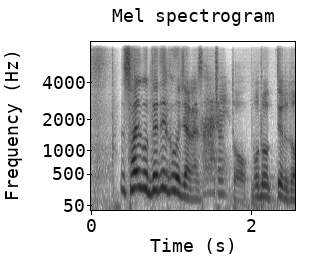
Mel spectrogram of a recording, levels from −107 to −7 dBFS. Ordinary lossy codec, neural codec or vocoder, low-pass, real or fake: none; codec, 16 kHz, about 1 kbps, DyCAST, with the encoder's durations; 7.2 kHz; fake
